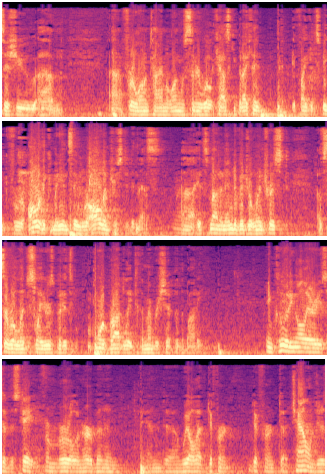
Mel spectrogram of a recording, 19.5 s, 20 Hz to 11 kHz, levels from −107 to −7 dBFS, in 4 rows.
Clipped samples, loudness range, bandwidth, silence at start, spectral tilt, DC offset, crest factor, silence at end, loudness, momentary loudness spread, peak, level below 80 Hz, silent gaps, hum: under 0.1%; 4 LU; 10.5 kHz; 0 s; -5.5 dB/octave; under 0.1%; 10 dB; 0 s; -10 LUFS; 13 LU; 0 dBFS; -26 dBFS; none; none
